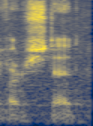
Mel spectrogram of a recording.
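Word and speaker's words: Ivarstead: would be it was it's supposed to be evarted but I'm not going to call it that I'm not going to call it karth Watson I'm most likely just going to call it carthwayston and I'm gonna call it iverstead because that's what I've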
